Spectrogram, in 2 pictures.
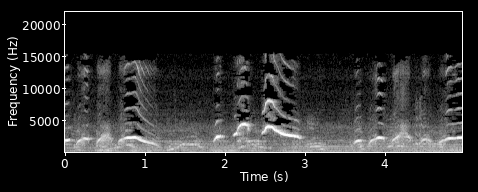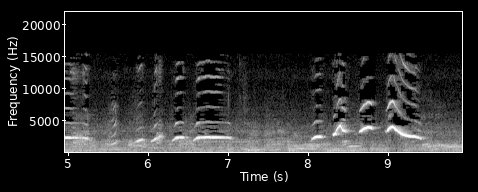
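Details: Male pet bird showing off for his mate with a long, varied whistled performance of swooping upslurs and downslurs, some very high, broken by soft lower chatter over a faint steady hum.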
